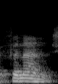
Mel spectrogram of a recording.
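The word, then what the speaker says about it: Fernandes: say it then pretty sure it is Bruno finan that's how you say finan I pretty sure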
